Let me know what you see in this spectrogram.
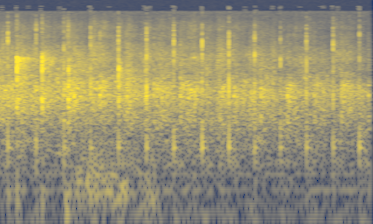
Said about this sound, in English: Clap of praise for what he's done for us.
